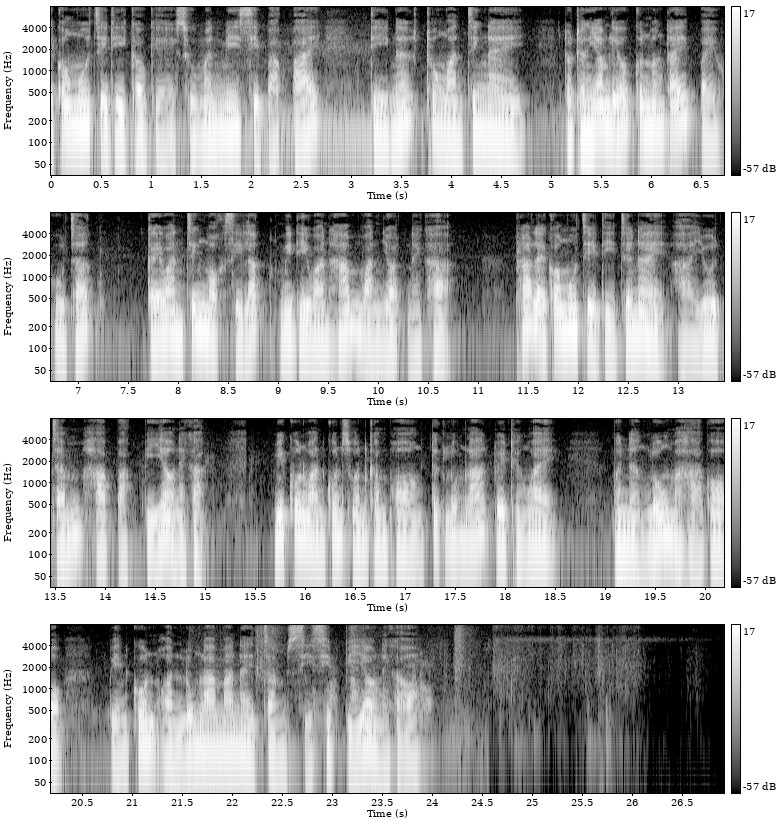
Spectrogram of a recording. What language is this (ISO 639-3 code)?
tha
